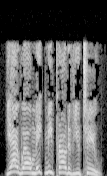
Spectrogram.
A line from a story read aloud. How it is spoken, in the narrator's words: I shout back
